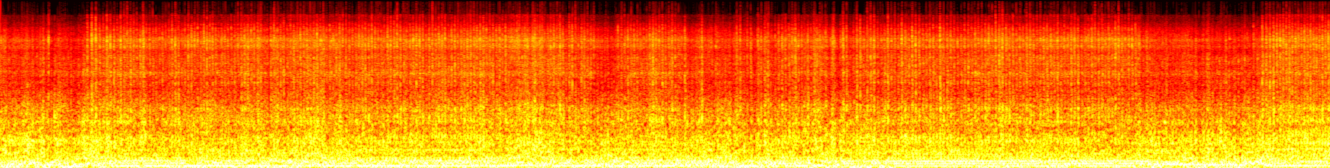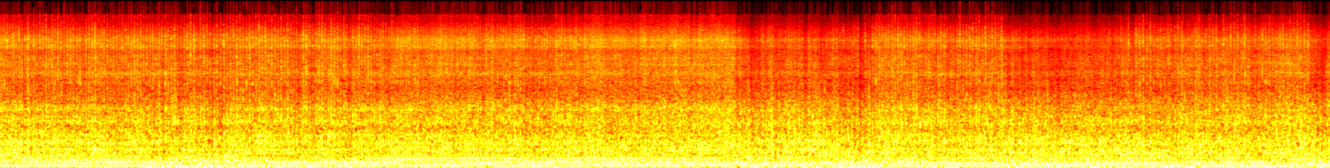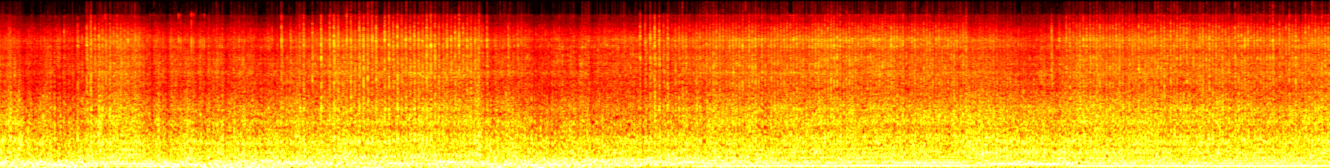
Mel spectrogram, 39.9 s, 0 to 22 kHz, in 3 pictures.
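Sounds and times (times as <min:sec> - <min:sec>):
kart engine revving: 0:00.0 - 0:39.9.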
